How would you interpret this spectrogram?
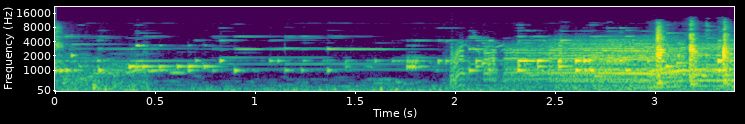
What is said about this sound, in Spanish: Era solo un pastor. Un pastor que tenía un rebaño de 40 ovejas.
